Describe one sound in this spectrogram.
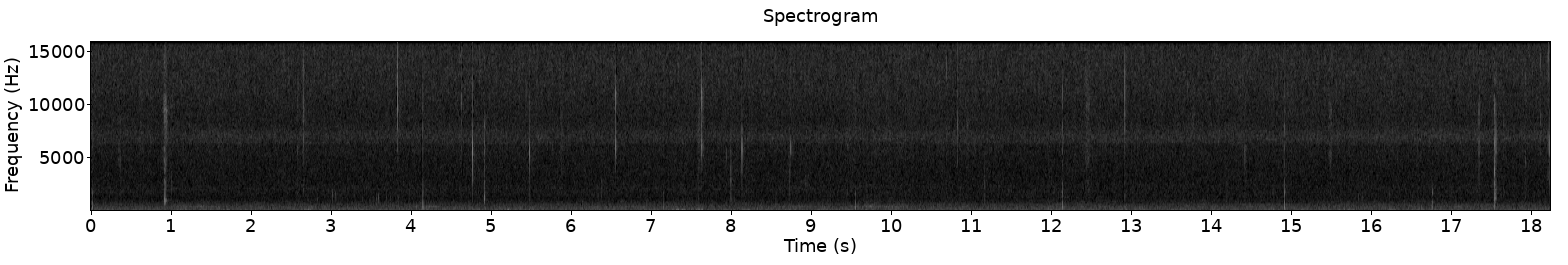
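A bat chews and smacks wetly on soft fruit, with small clicks.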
